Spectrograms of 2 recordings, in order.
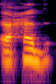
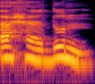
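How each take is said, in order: First: The word ends with a bare d sound. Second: The word ends with the syllable dun. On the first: The reading stops at this word. "যখন অক্ফ করব তখন এই দাল সাকিন হয়ে যাবে, আহাদ হয়ে যাবে" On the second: The reading continues without stopping. "দাল দুই পেশ দুন"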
